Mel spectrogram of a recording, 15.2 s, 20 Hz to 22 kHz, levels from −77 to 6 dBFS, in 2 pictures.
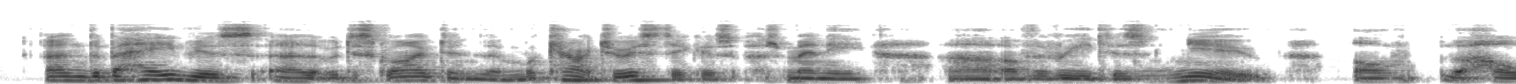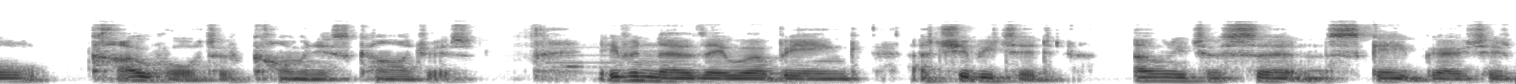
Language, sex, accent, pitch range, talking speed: English, male, British, 105-150 Hz, 140 wpm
